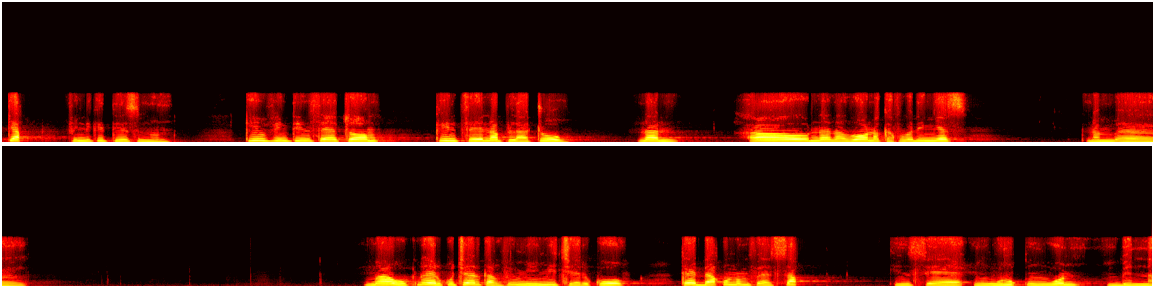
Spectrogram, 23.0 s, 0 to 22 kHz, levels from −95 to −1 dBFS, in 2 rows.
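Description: From start to end, the speech has a breathy, grainy edge, and nothing is heard above 7.7 kHz. This is likely Bluetooth LC3 compression, heavily damaging, which fits a 24 kbps bitrate and 7.5 ms frames.

At 16.59 s, one sharp tick sounds. This is a bit error spike, where one flipped bit makes a single sample jump and return.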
